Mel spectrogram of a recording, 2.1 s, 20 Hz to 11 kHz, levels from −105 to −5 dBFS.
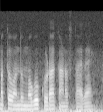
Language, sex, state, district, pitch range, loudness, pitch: Kannada, male, Karnataka, Bangalore, 100-115 Hz, -16 LUFS, 110 Hz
